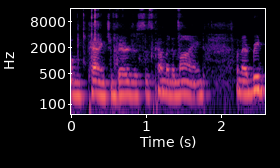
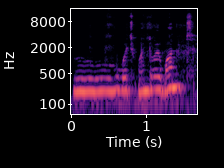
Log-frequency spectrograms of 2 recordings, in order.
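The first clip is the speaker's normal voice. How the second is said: ordinary talk, nothing marked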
